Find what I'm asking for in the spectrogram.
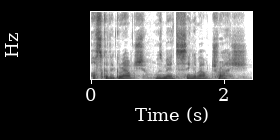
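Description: The passage is delivered as plain reading aloud.

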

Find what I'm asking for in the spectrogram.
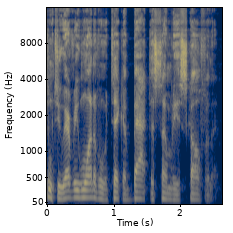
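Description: A man talks very fast with an American accent and lively intonation. The recording is very clean, with a silent background and a dry, close sound with no echo. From Massachusetts. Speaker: podcast host. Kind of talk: casual chat.

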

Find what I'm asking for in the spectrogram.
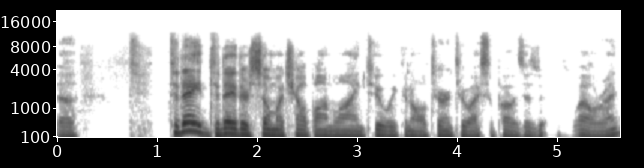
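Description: Against a quiet background, a man speaks in a dark, mellow tone that is somewhat breathy. His pitch varies in an ordinary way. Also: dry, close sound with no echo. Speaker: tech interview host. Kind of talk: interview.

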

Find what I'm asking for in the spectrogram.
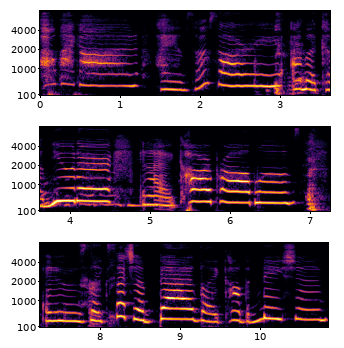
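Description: A woman puts on a character voice with an extremely high pitch and lively intonation. She goes at a very slow pace yet hardly pauses at all. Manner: pleading, apologetic.

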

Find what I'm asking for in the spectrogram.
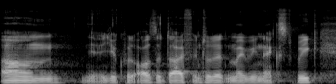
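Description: A man with a German accent at a moderate pace, in a very clean recording with a silent background. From Germany. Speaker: podcast host. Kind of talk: interview. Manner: halting, many fillers.

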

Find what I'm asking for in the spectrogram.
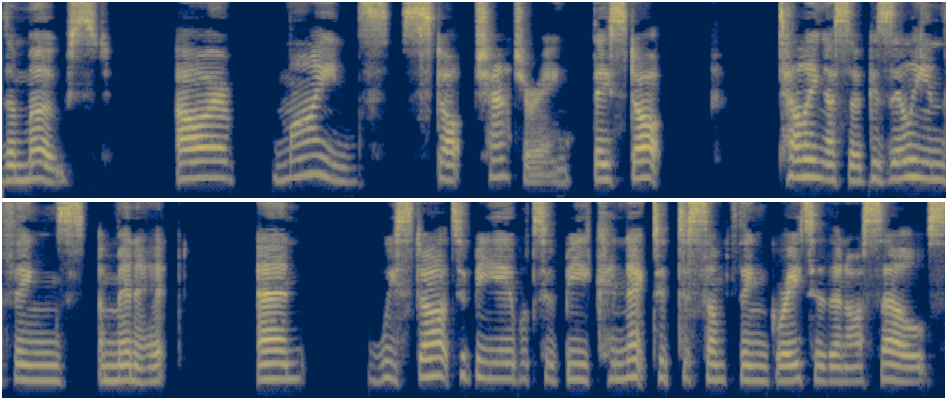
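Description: A woman talks at a very slow pace with fairly even intonation and long, frequent pauses. The sound is dry and close with no echo, over a quiet background. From England. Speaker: energy healer. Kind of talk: interview conversation.

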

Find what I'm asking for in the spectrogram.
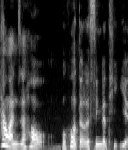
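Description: Lively intonation marks a woman's medium-pitched voice. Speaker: podcast co-host. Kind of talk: casual chat. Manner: laughs often.

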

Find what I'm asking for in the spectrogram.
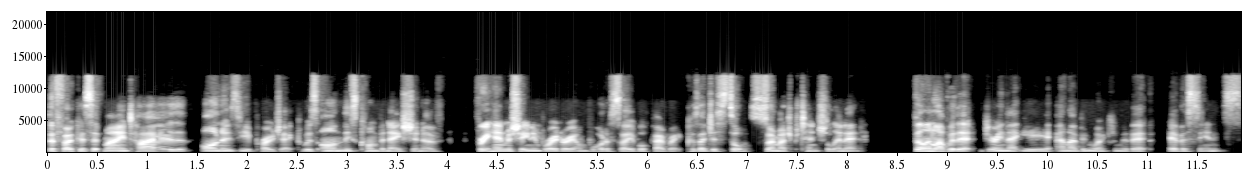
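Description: A woman with an Australian accent speaks at a fairly quick pace, her pitch very deep and low. Her pitch varies in an ordinary way against a quiet background. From Newcastle, Australia. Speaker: textile artist. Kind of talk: interview. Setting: at home.

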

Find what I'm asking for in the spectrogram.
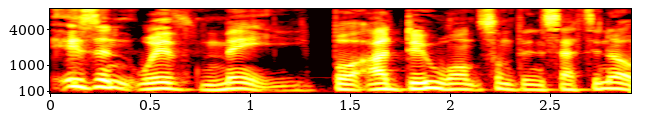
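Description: A man's fairly high, bright, sharp voice with a strong Yorkshire accent at a moderate pace, in a very clean recording with a silent background. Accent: thick Yorkshire English. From born in West Bromwich near Birmingham, lives in East Yorkshire. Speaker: podcast host.

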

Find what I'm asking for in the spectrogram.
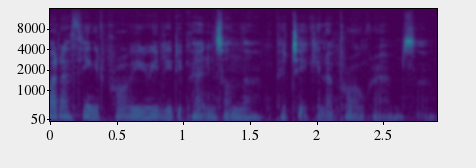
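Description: A woman speaks with a German accent. The recording is very clean, with a silent background. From Germany. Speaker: writer and artist. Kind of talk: interview.

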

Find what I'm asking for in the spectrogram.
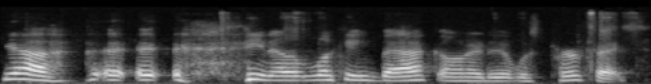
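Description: A woman speaks with a Californian accent. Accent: Californian American. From US West Coast, Southern California (Redondo Beach). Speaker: soccer coach. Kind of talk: interview.

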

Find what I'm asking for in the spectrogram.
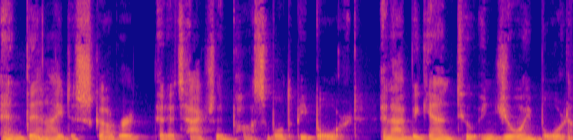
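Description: A man speaks at a moderate pace in a very deep, low voice that is somewhat breathy. His pitch varies in an ordinary way. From US South, Mississippi. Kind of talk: casual chat.

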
